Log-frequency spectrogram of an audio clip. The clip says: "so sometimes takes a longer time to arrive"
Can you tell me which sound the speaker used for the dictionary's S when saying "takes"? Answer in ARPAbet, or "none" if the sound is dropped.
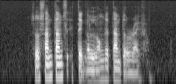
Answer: none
